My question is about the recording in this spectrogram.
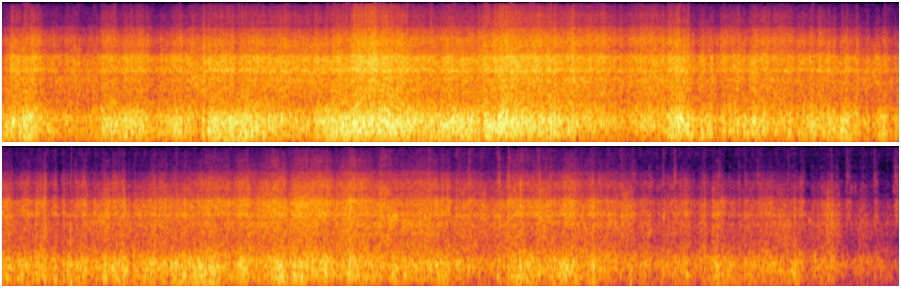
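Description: Wind buffeting the microphone of a camera carried by a cantering horse's rider, with the horse's hoofbeats on turf underneath. The rush is loudest in the first half and dies down over the second half as the pace eases.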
